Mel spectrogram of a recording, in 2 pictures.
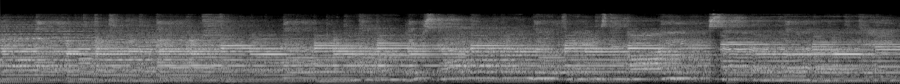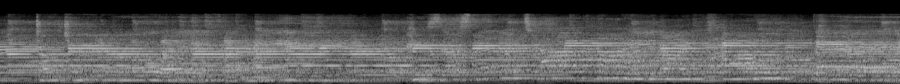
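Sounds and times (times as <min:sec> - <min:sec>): rock band playing: 0:00.0 - 0:18.0
strummed guitar: 0:00.0 - 0:18.0
woman singing: 0:03.1 - 0:18.0.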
